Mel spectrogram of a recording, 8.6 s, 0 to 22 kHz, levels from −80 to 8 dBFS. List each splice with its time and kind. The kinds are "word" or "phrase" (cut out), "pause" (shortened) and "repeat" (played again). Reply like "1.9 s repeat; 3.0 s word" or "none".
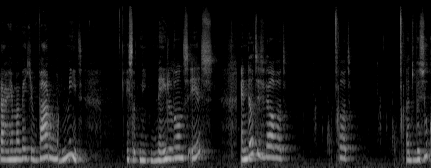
1.2 s word; 2.6 s phrase; 4.7 s pause; 6.8 s repeat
